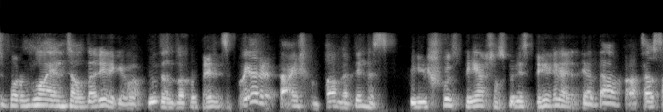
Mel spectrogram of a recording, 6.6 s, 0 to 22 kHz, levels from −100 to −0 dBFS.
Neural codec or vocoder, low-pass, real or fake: codec, 16 kHz, 1 kbps, FreqCodec, smaller model; 7.2 kHz; fake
